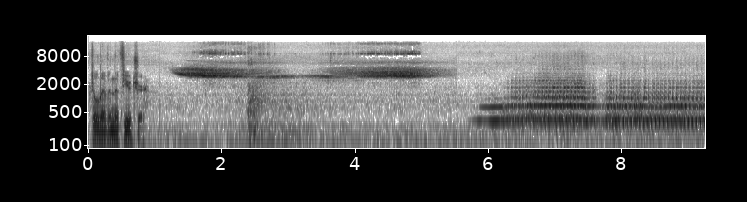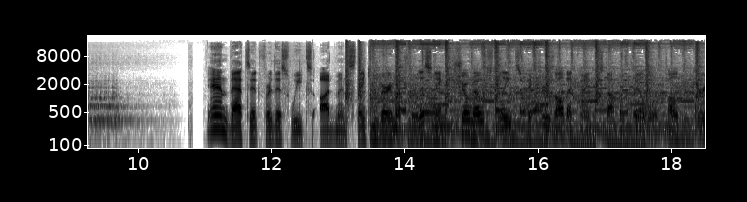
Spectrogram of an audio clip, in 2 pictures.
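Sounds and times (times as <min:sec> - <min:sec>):
speech: 0:00.0 - 0:01.0, 0:11.0 - 0:18.5
leopard seals calling underwater beneath the ice: 0:05.8 - 0:09.9.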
